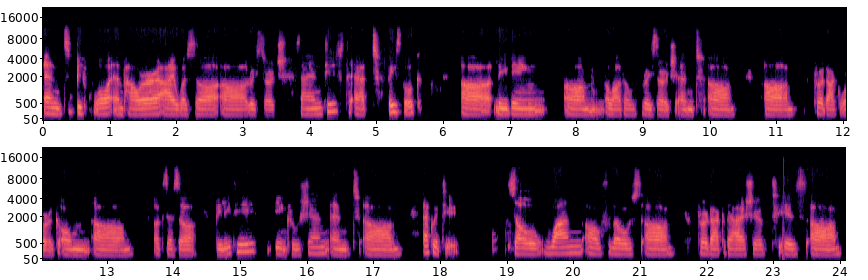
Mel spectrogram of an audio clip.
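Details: Woman panelist who says she has a stutter, speaking English: stuttering.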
